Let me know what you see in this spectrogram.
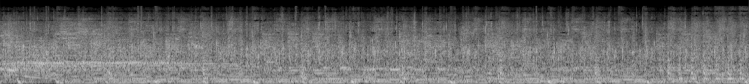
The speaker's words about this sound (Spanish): Y que siga el aplauso.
